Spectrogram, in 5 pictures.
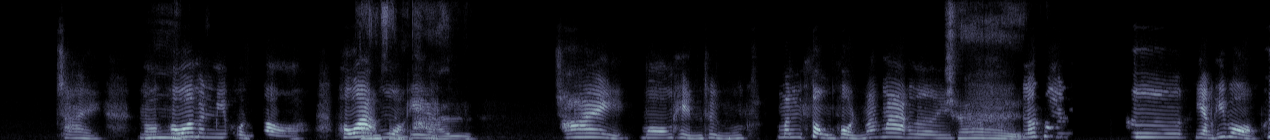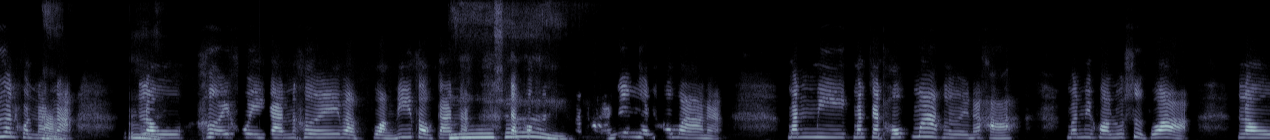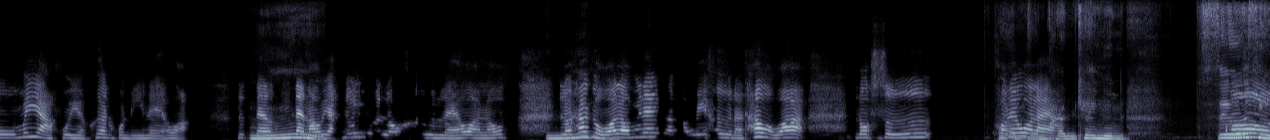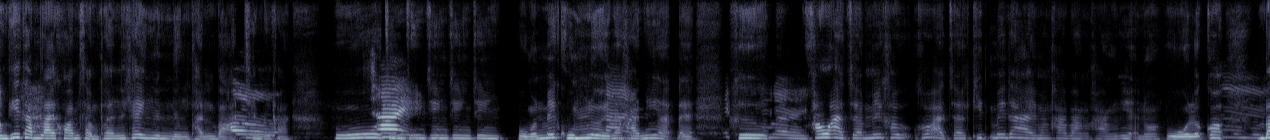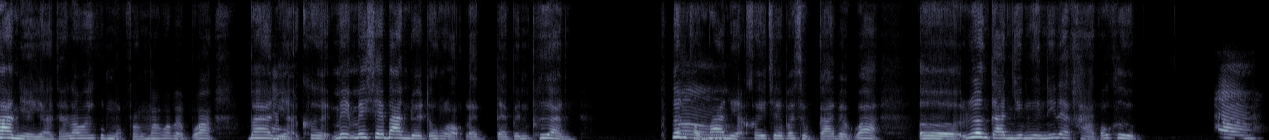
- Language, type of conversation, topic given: Thai, unstructured, คุณคิดอย่างไรเมื่อเพื่อนมาขอยืมเงินแต่ไม่คืน?
- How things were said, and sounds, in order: distorted speech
